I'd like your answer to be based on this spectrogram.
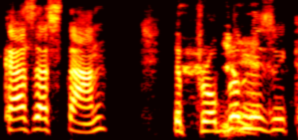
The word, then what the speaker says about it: Kazakhstan: oh yeah that's a hard one to pronounce kazakhstan, kazakhstan.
